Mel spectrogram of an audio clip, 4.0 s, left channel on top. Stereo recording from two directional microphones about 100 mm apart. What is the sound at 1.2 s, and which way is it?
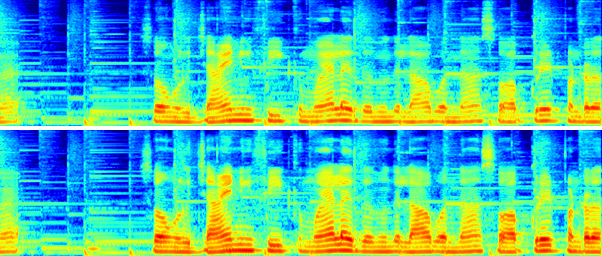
Speech, 35° right (ahead or behind).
